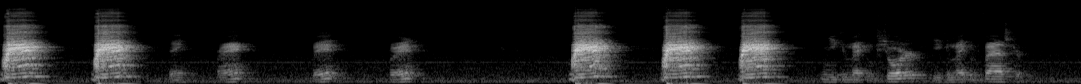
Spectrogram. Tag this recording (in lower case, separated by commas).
quack, speech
